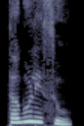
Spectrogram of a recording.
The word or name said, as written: ತಗುಳಿಸು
